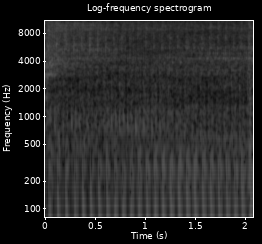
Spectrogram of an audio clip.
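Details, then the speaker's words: 1993 Yamaha Big Bear 350 4x4 single-cylinder just started with the engine cold: fast, lumpy idle around eight beats a second, slightly uneven, puffing a little smoke and seeming to still want half choke; the smoke stops once warmed. "Now, another problem with this, as you might be able to see, when it's cold, not when the temperature is cold, but when the engine's cold, she does smoke. It's a little hard to see, but it is puffing a little bit. She still wants to be like half choked, I think."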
